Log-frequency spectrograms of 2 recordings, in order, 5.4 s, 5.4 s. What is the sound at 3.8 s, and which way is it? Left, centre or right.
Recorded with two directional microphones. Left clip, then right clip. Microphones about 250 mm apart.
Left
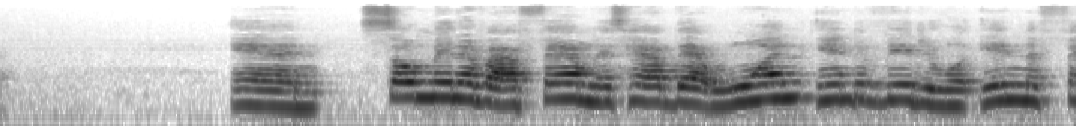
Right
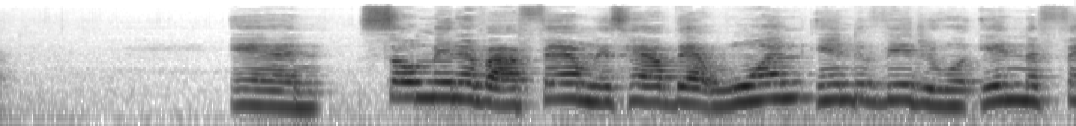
Speech, centre.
